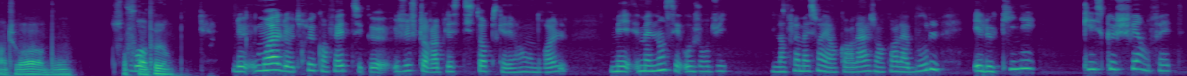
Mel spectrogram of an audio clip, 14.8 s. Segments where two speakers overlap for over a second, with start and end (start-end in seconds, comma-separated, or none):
none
